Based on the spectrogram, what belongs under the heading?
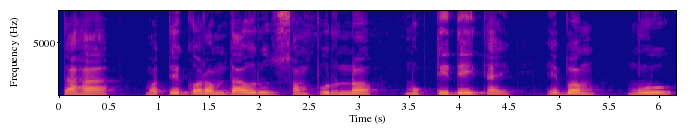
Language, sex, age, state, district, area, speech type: Odia, male, 60+, Odisha, Bhadrak, rural, spontaneous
